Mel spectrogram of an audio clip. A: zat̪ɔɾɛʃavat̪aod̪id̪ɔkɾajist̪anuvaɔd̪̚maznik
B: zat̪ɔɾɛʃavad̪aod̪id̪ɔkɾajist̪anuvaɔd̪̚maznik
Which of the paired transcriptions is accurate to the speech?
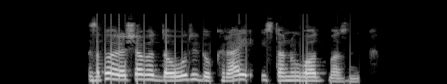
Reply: B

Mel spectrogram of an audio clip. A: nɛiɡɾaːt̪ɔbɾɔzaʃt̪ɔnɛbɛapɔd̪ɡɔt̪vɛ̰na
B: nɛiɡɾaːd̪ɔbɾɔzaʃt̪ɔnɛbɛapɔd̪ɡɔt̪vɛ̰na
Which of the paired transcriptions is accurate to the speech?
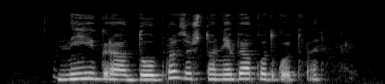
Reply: B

